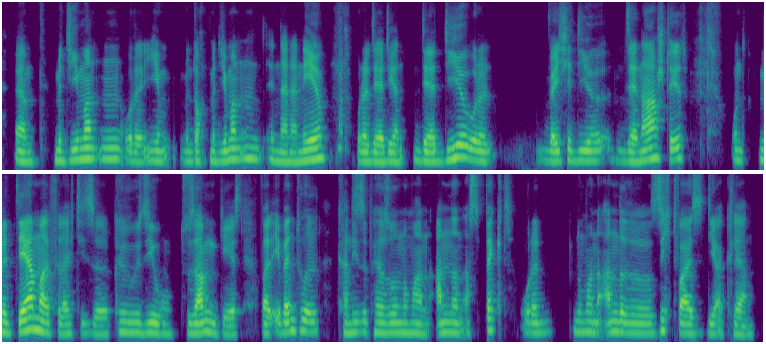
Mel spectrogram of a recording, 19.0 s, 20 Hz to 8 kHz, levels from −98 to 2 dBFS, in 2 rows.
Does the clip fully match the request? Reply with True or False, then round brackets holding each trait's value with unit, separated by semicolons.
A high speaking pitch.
False (130 Hz)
